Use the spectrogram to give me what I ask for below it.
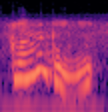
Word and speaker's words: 井底: 井底 is spelled J-I-N-G-D-I, meaning the bottom of the well. 之 is spelled Z-H-I, and is equivalent to the English preposition of.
